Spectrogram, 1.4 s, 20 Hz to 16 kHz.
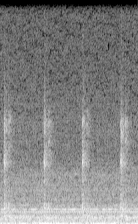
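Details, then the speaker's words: Chinese diesel heater at start-up after replacing noisy worn fan ball bearings, before producing heat; soft, even fuel pump ticking about 2.5 per second over a low hum as the fan revs up, with none of the old noise. Normal fuel pump clicking. "but the noise when I usually turn it on is just like and there's been none of that just just the fuel pump clicking just the thing revving"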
